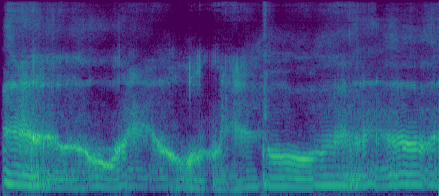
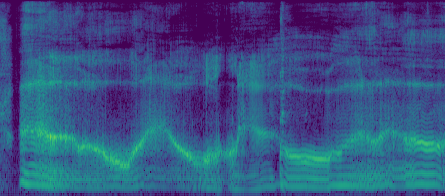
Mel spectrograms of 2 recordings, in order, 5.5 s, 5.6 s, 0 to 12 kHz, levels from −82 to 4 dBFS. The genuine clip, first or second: second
